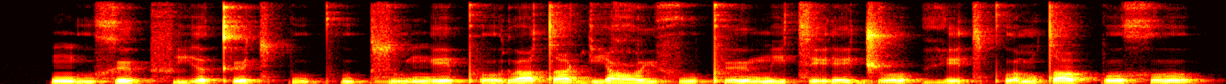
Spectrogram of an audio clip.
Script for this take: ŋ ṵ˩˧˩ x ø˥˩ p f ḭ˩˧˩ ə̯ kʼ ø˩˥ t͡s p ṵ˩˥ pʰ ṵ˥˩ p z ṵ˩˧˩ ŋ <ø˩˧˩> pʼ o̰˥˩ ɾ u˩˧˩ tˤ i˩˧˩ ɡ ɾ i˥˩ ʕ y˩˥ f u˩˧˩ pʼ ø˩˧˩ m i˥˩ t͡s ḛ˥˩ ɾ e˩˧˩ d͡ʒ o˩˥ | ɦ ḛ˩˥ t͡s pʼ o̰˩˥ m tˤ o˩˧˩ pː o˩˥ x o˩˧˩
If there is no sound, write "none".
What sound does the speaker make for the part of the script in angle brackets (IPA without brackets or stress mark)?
e˩˧˩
